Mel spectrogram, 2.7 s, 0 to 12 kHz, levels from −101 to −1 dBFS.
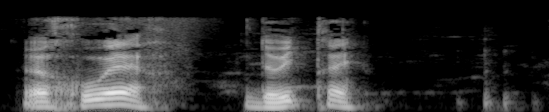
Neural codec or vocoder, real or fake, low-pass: none; real; 7.2 kHz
